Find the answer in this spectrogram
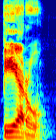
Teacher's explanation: Она вспоминает, что в течение многих лет употреблялся вариант «Перу» с ударением на первом слоге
